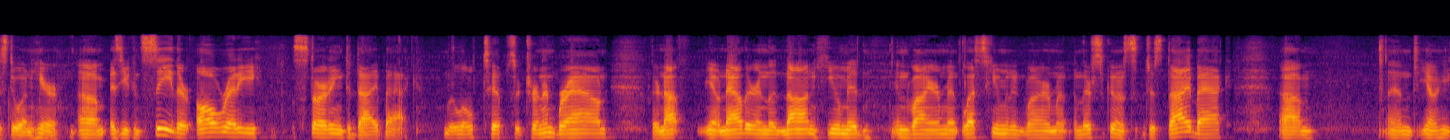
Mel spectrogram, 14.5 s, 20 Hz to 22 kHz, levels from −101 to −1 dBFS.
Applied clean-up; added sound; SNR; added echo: none; none; none; none.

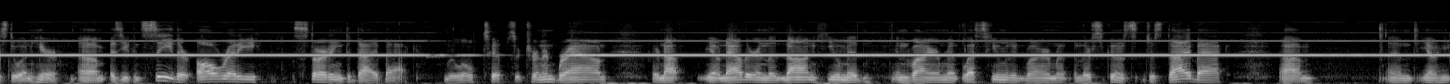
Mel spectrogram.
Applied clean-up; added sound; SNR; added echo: none; Organ; -3 dB; none.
